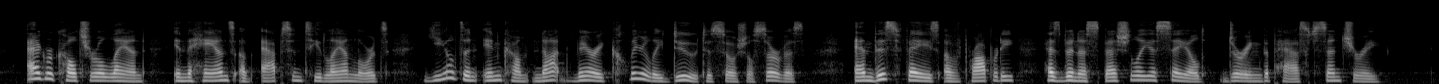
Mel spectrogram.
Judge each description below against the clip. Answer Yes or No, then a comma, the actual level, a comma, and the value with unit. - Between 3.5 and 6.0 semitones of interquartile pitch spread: Yes, average, 4.2 semitones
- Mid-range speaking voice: Yes, medium, 170 Hz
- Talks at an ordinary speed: No, slow, 130 wpm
